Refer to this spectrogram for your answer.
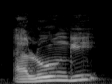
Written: alongui

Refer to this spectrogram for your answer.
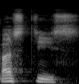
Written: pastis

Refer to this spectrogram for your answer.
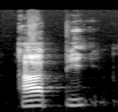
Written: api

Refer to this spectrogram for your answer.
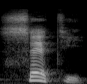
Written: seti

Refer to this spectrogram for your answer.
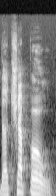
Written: d'a cha pauc

